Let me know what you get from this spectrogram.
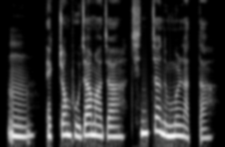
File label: crying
